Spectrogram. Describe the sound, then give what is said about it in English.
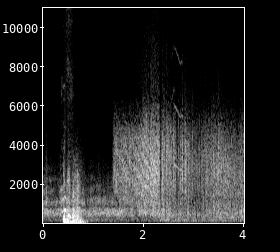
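A projectile explodes in one loud, booming blast with a deep low thump, then a sustained hissing, crackling rush of debris lingers for several seconds. No one speaks. “We hadn't even factored in an extra person and a robot being on site, and the projectile still managed to miss all three of us.”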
